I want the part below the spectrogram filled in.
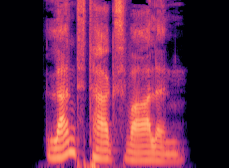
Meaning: plural of Landtagswahl
- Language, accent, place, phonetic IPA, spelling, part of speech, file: German, Germany, Berlin, [ˈlanttaːksˌvaːlən], Landtagswahlen, noun, De-Landtagswahlen.ogg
